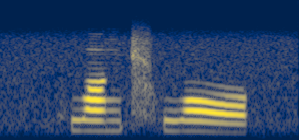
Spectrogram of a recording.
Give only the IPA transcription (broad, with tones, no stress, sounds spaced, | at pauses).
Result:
kʰ w ɑ˦ ŋ ʈ͡ʂʰ w ɔ˥˨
